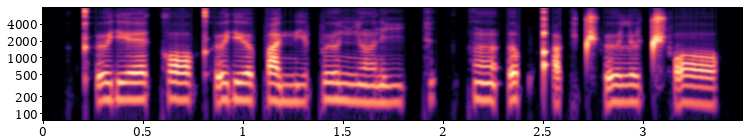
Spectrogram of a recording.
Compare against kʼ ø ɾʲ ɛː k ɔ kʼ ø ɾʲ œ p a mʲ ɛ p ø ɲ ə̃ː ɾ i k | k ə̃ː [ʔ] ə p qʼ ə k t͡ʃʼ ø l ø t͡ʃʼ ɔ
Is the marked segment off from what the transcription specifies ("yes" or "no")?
no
